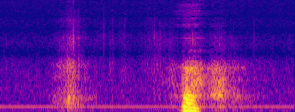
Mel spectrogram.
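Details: A soft intake of breath, then a single short, explosive sneeze with a brief trailing breath; a sneeze.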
